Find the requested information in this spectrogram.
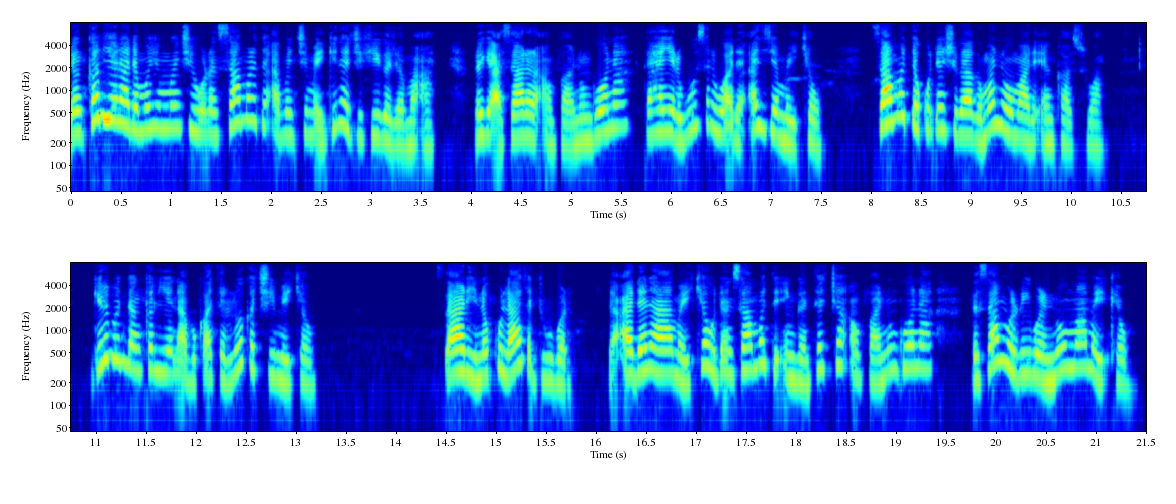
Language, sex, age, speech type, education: Hausa, female, 15-29, spontaneous, tertiary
